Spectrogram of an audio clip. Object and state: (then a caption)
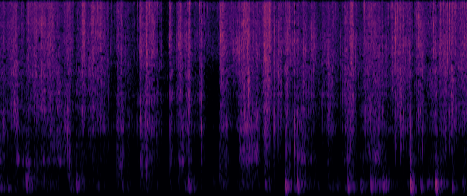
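Bubble wrap being popped. A small sheet of clear plastic bubble wrap is rolled up and squeezed between the fingers to pop the bubbles. A steady, irregular stream of crinkling plastic is heard, with sharp, quickly decaying pops standing out here and there. No bubble pop rings on; each one cuts off almost at once.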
